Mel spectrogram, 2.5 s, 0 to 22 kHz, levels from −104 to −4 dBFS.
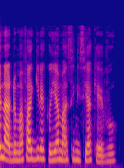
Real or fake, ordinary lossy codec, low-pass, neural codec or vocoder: real; none; none; none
